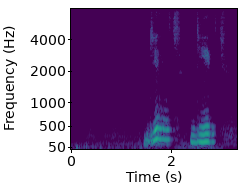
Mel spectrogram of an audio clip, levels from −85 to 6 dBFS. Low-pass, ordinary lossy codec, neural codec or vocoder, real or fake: none; none; codec, 16 kHz, 0.5 kbps, X-Codec, WavLM features, trained on Multilingual LibriSpeech; fake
